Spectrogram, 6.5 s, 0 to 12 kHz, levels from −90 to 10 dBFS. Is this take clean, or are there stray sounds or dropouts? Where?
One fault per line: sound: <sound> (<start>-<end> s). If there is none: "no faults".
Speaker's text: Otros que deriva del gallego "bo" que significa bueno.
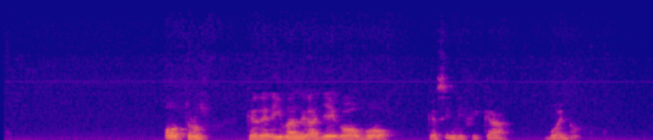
no faults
